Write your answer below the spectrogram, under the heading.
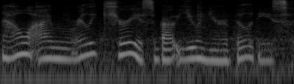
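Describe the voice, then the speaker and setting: A woman's voice: lowish voice, fairly quick, a little mellow, slight background noise, close to an everyday voice. A woman playing an inquisitive, earnest companion on a quest in a video game. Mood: curious. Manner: curious, earnest. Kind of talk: dramatic video game voice acting.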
